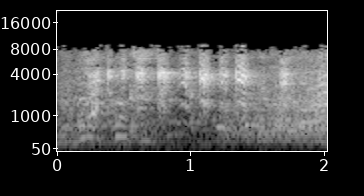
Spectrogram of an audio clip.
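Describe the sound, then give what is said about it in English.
A person imitates a bird cough with a quick series of short, raspy, high-pitched vocal bursts in an uneven rhythm, fairly loud and alone. “What was that? Oh, I'm just practicing my bird cough.”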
